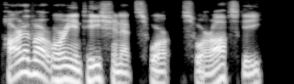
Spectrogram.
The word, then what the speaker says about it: Swarovski: the learning and development in your time at Servarski did that help and I probably mispronounced that so correct it a little I I'll I'll train you right now.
